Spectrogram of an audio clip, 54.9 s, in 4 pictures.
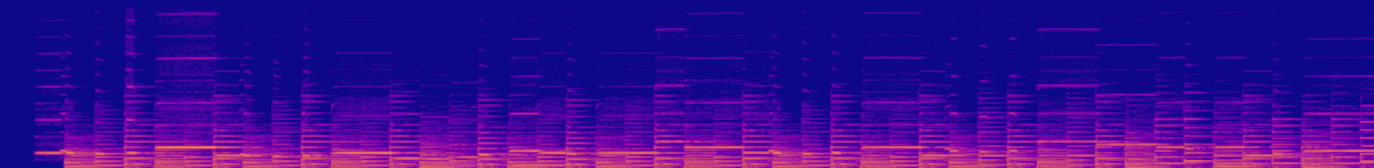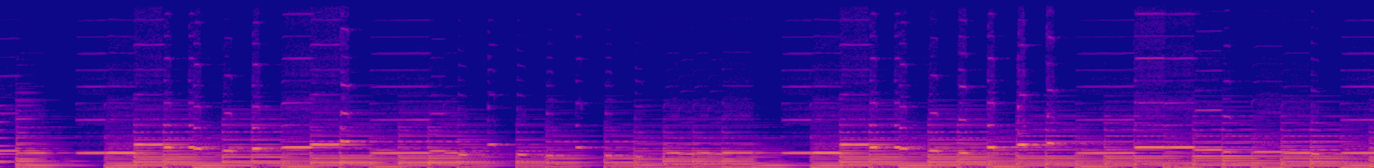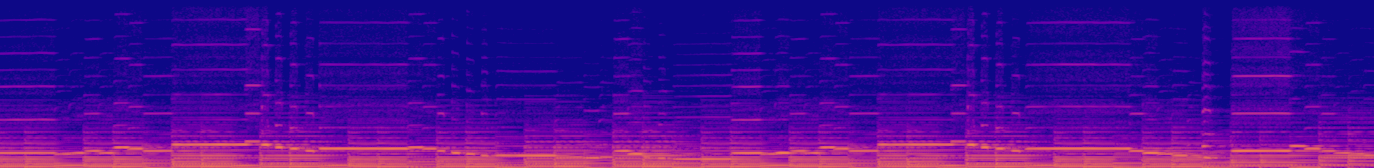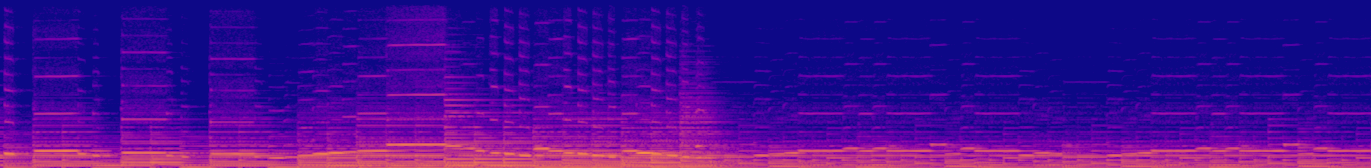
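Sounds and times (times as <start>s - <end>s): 
alto recorder: 0.4s - 54.9s.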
